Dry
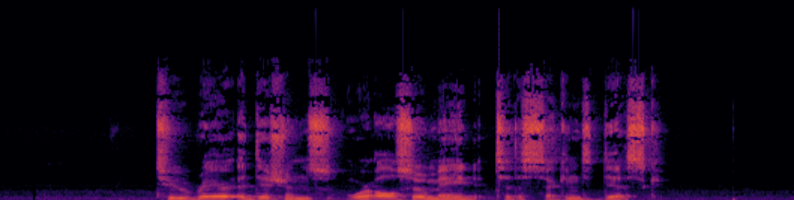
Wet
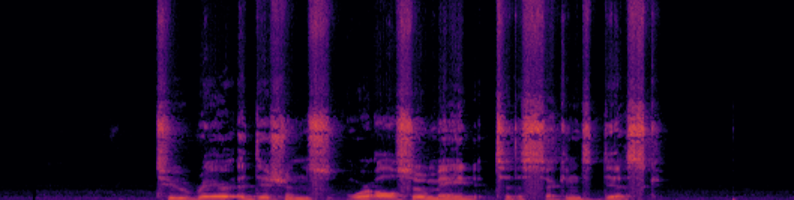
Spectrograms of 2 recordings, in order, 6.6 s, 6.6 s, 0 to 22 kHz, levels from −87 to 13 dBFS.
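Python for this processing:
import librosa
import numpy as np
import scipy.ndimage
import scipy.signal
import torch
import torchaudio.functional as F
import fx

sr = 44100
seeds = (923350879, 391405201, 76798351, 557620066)

y = scipy.ndimage.median_filter(x, 3, mode='constant')
y = y * 10.0 ** (-2.0 / 20.0)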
